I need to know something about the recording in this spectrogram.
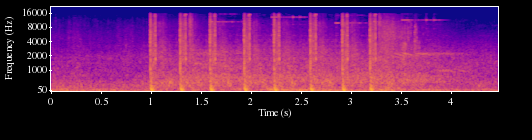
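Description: A rifle fires in quick single shots.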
